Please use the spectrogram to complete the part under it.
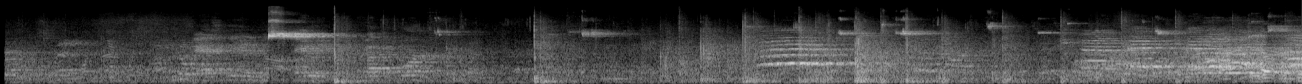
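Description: A crowd in a large echoing gym cheers and shouts.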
